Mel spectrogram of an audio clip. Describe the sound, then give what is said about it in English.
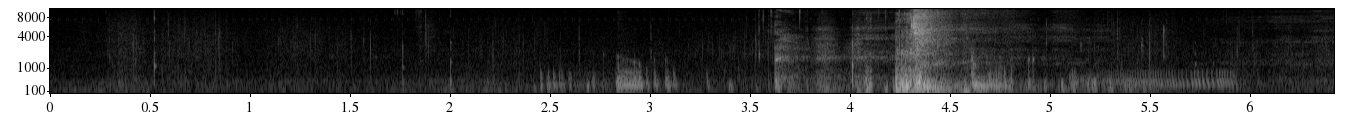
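A human stomach rumbling and gurgling in low, irregular bursts that build to one loud churning swell, then settle back to quiet. “here is the sound of my stomach.”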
